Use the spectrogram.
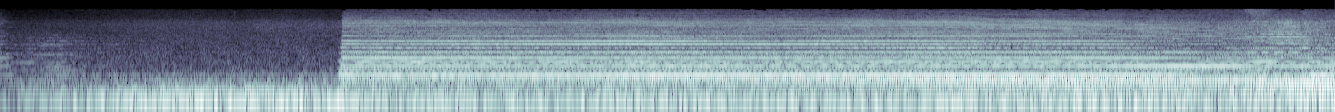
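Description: A train rumbles steadily along, and after a moment its loud horn blasts in and holds a long, sustained chord over the rolling noise until the end.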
